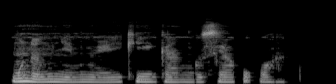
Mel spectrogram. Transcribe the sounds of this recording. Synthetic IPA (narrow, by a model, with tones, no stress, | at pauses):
mʊ˦na˨ŋu˦ɲe˨n̩˦ŋʷe˨ɾe˦i˦kʰe˦ɡa˦˨ŋ̩˦ɡʊ˦si˦a˦kʷʊ̰˦kʷɔ˦ɦa˦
